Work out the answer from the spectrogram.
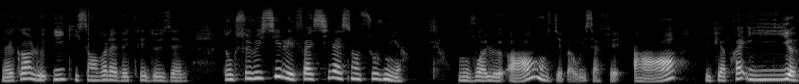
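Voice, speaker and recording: A woman teacher explaining spelling sounds at a whiteboard, slow and patient, checking often that her pupils follow. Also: medium pitch, animated, vocal fry. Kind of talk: remote classroom lesson at a whiteboard.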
